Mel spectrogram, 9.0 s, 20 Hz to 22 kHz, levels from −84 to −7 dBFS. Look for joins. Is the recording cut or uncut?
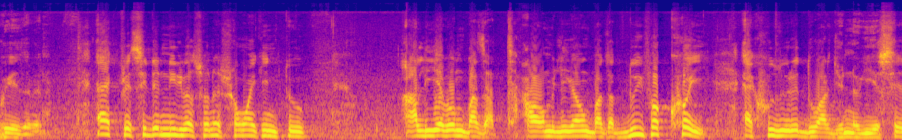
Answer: uncut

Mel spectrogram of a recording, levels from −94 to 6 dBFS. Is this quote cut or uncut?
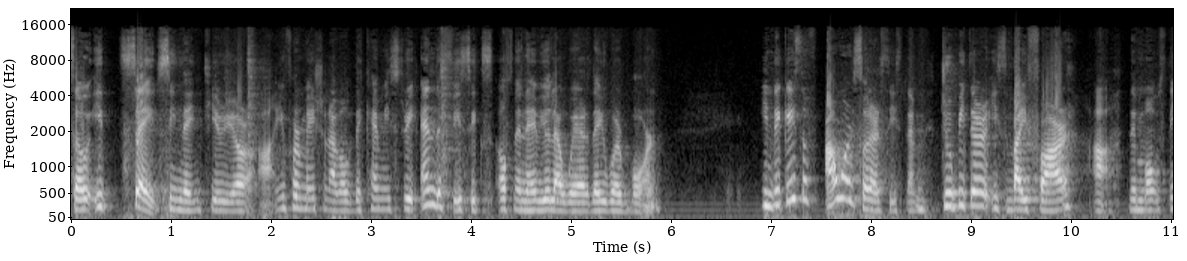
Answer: cut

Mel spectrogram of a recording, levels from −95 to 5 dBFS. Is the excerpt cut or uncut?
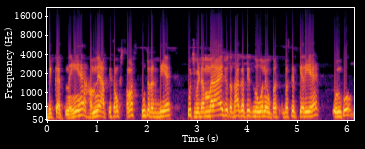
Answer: uncut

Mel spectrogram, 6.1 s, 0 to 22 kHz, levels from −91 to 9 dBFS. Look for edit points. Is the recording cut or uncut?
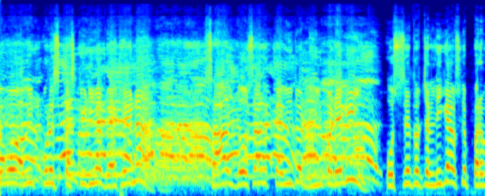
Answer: uncut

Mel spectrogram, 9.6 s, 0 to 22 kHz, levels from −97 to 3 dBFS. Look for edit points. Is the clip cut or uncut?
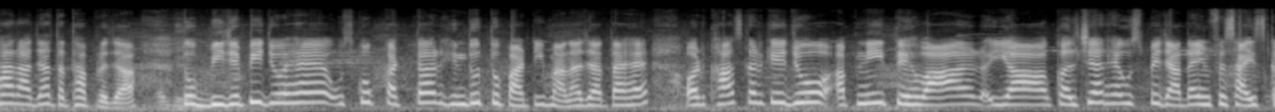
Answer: uncut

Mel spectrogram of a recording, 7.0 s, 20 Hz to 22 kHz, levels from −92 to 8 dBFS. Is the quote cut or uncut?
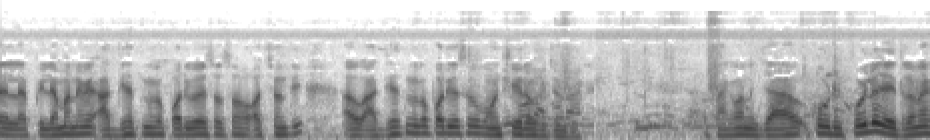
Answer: cut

